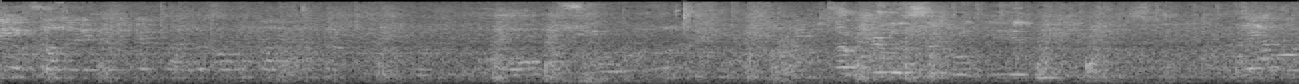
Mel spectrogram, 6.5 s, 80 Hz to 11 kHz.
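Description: DR1A diesel multiple unit running along the line, heard from inside the carriage, with passengers' voices in the background.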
